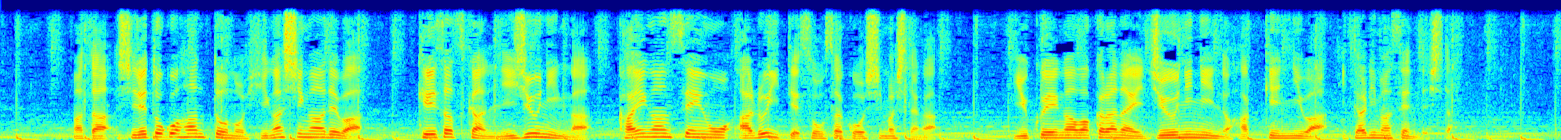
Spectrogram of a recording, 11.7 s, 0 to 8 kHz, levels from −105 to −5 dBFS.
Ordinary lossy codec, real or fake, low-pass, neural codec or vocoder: none; real; 7.2 kHz; none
